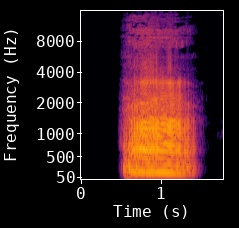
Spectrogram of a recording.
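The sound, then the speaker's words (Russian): A deep, voiced growling exhale, a person imitating an enraged orc breathing heavily like an angry bull: one strained, rough groan of about a second, loud and alone. “Орк тяжело задышал, будто сдерживая ярость. Он сделал несколько мощных выдохов, как разъяренный бык”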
